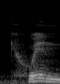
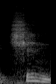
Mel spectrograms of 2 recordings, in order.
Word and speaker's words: Qin: feel like even worse you don't pronounce that the quin dynasty or kin dynasty you know like it would look like that's what we'd sounded out in our minds but that is the qin dynasty it really should be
